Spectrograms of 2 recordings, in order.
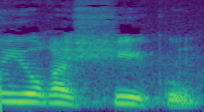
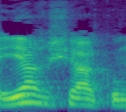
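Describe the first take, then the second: First: يغشيكم said yu-ghash-shee-kum; damma and doubled shin. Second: يغشاكم said yagh-shaa-kum; fatha on the ya. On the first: Teacher naming the contrasting reading, يغشيكم as yughashshikum. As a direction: open on yu, double sh, long 'ee' in يغشيكم. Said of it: "مو يغشيكم". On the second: Teacher contrasting readings, يغشاكم starting with ya. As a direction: open on ya, long 'aa', single sh in يغشاكم. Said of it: "وفتح الياء". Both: Shown as a demonstration.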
